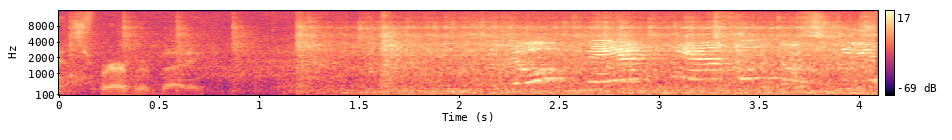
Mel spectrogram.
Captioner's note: machine thudding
